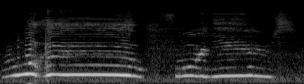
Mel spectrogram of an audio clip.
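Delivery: high, loud woohoo; excited cheer. Real, not acted. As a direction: cheer it like a party. Celebrating four years.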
